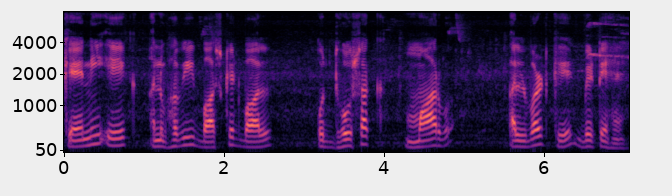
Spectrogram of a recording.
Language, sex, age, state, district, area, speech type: Hindi, male, 60+, Madhya Pradesh, Narsinghpur, rural, read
